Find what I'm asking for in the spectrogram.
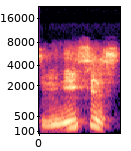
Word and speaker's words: Vinicius: It's Vinicius.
